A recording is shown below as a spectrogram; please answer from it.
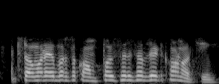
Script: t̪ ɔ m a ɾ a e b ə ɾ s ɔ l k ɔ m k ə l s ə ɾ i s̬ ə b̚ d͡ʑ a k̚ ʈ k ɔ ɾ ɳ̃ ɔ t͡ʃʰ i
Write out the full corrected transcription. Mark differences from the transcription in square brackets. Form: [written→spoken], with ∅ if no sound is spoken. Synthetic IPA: t̪ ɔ m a ɾ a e b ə ɾ s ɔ [l→∅] k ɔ m [k→p] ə l s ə ɾ i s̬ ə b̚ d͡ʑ [a→e] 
